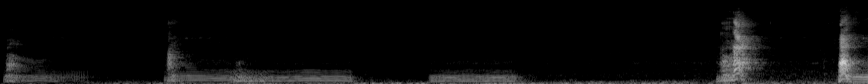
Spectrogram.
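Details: Dog giving long, steady harmonic growls with brief pauses, building to two sharp, explosive barks at the end.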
